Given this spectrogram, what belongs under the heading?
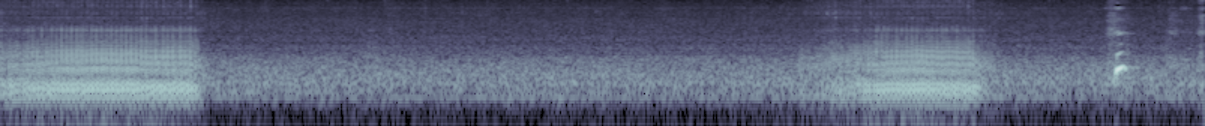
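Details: French Bulldog snoring: two slow, low rumbling snores several seconds apart, with quiet breathing between and a faint squeak near the end.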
